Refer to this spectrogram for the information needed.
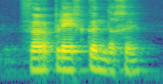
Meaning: nurse
- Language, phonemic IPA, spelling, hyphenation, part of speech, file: Dutch, /vərˌpleːxˈkʏn.də.ɣə/, verpleegkundige, ver‧pleeg‧kun‧di‧ge, noun, Nl-verpleegkundige.ogg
